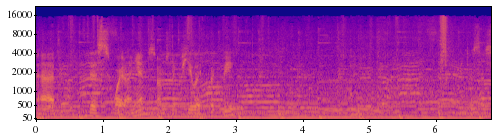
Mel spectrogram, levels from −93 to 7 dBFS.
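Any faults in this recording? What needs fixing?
Loose connector crackle appears twice: from 0.61 to 0.64 s, and again from 3.24 to 3.39 s. The second burst is longer, about 0.16 s. Both are irregular scratchy bursts. A worn or dirty contact in the signal path is making and breaking as it shifts. Each break chops the audio. Any DC sitting on the line turns those breaks into pops. To prevent it, clean or replace the suspect connector and secure the cable so it cannot move.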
